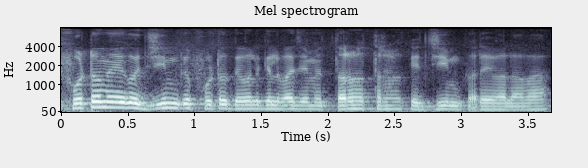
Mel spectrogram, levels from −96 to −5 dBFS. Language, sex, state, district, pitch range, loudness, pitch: Hindi, male, Bihar, East Champaran, 125-155 Hz, -15 LUFS, 130 Hz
